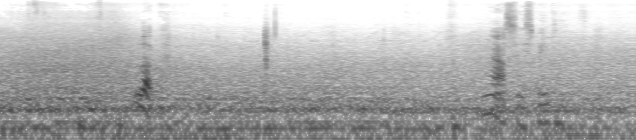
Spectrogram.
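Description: An older woman talks calmly close by.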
